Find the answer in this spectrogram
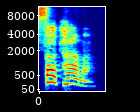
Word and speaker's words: Satana: you say zatanna or but this is satana like like satan yeah yeah with an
